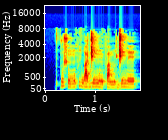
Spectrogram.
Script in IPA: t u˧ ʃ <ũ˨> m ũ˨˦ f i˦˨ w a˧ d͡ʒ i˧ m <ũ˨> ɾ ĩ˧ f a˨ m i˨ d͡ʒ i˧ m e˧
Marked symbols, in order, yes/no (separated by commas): yes, yes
